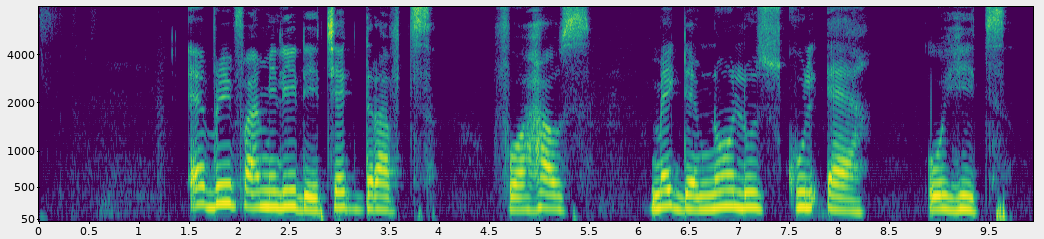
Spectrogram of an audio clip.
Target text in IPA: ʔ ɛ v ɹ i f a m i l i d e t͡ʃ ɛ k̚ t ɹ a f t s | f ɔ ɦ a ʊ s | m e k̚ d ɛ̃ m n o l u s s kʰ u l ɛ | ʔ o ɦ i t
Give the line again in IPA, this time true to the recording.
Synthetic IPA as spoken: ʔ ɛ v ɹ i f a m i l i d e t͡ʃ ɛ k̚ d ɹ a f t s | f ɔ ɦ a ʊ s | m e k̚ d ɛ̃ m n o l u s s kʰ u l ɛ | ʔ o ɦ i t

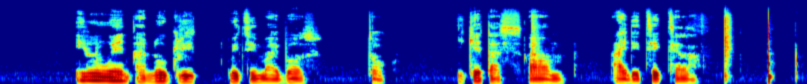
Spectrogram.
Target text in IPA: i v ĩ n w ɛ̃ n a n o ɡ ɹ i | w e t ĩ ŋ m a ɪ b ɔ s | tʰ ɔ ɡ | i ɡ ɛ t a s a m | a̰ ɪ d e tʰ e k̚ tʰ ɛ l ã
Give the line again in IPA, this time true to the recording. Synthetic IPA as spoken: i v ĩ n w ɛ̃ n a n o ɡ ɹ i | w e t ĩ n m a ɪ b ɔ s | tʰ ɔ k | i ɡ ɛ t a s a m | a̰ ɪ d e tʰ e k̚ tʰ ɛ l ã

